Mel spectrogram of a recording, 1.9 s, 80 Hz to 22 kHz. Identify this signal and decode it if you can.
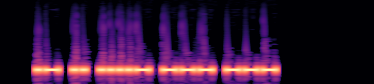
Morse code, heard as a keyed tone, about 51 wpm, 700 Hz. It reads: AI4OO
